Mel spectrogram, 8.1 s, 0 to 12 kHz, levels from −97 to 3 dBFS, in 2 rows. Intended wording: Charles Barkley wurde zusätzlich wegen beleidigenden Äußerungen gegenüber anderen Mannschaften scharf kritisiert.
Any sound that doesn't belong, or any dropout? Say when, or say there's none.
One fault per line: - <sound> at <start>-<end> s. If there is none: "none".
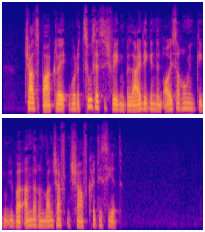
none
